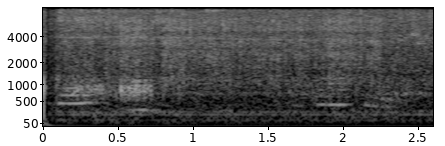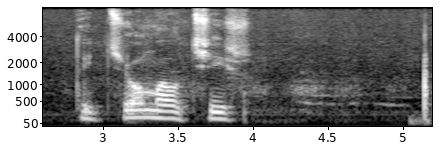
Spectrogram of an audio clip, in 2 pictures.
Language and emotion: Russian, neutral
